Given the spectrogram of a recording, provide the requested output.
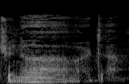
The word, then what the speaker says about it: Trinavarta: It's pronounced Trinavarta. We never say it like that, though, do we? We always do that wrong. A lot of names have accents in a certain place, but we have our American way of doing it.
